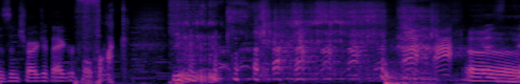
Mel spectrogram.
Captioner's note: laughs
